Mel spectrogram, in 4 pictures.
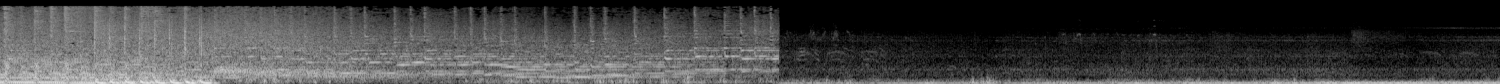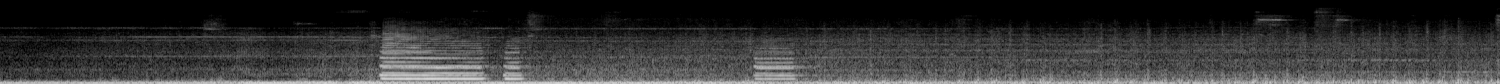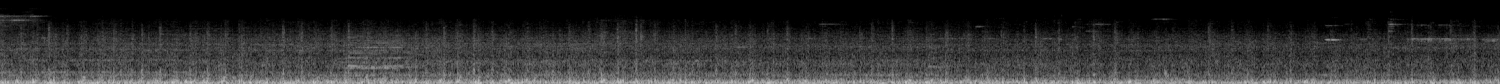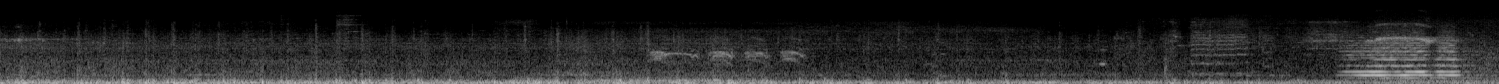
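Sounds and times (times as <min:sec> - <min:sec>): train horn blasts: 0:00.0 - 0:07.8, 0:18.6 - 0:21.1, 0:22.1 - 0:23.5, 0:33.4 - 0:34.3, 0:56.8 - 0:59.9
train rumbling along rails: 0:00.0 - 0:59.9.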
